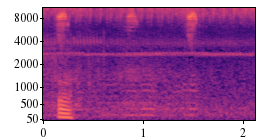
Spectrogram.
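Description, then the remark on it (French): A steady outdoor evening chorus of crickets and grasshoppers at the Col de Carabès on 29 August 2019, recorded with a binaural system: continuous high-pitched trilling with brief louder chirps recurring every half second or so, fairly quiet, with no voices. “Chorus d'orthoptères”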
